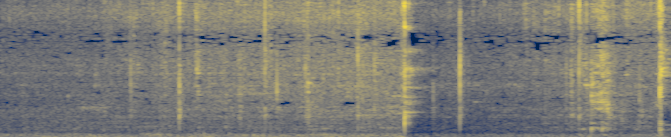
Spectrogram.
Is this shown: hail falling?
no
